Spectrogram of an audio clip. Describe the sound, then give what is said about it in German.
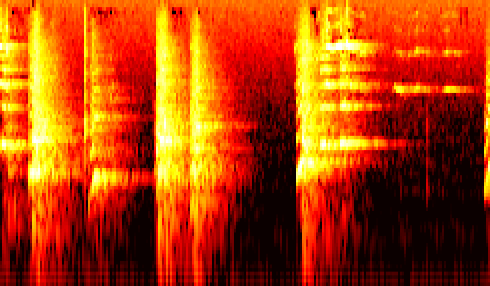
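A dog gives a few sharp, loud barks or yelps in quick bursts, and the last one trails into a longer, drawn-out whining tone that fades away. “Warum heult der Hund?”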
